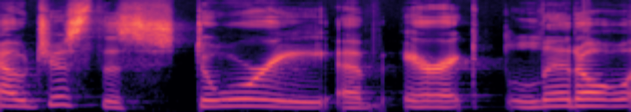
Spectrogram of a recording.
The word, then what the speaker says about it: Liddell: But, just the story of Eric Liddell, is that how you pronounce his last name instead of Liddell? It's Liddel.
